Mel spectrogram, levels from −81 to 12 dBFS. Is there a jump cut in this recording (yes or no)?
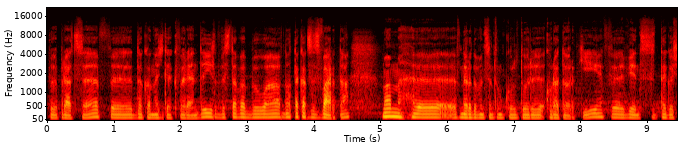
yes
